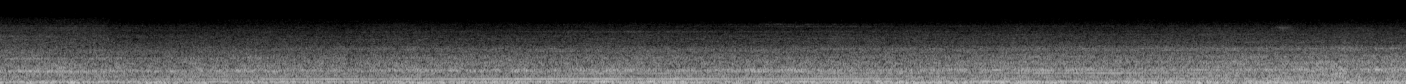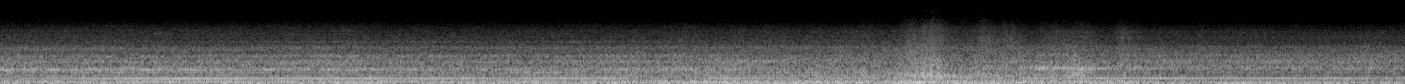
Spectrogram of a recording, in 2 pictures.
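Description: Interior running sound of a JR East E235 series commuter train car at speed: a steady hum over continuous wheel and rail noise, with a brief louder rush of noise about five seconds before the end.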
